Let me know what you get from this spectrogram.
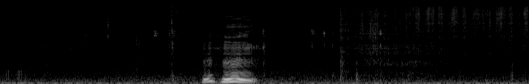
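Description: A person chewing a mouthful of breakfast sandwich with faint soft crunching, close to the microphone. About two seconds in there is a short, loud hummed 'mm-hmm' of approval.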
